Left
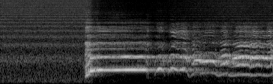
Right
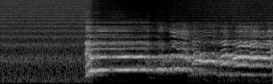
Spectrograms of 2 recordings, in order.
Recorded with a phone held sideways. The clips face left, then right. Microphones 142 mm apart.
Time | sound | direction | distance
0.8 | laughter | 35° left (ahead or behind) | 3.5 m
